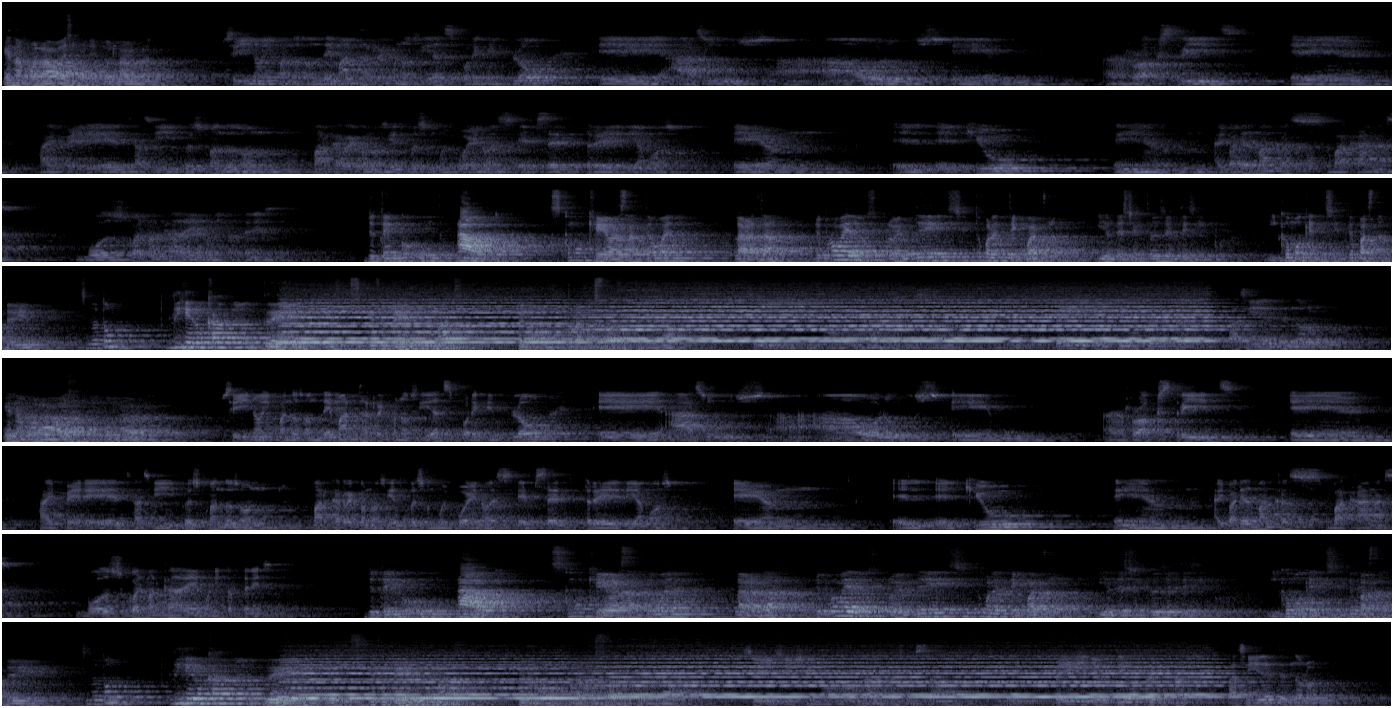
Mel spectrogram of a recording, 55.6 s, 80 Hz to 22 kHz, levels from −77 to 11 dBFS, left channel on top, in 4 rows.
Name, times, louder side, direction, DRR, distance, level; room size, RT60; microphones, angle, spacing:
voice 1, 0.0-1.5 31.4-32.7 33.3-34.7 35.1-35.6 35.9-38.4 38.7-39.9 40.5-42.0 42.5-42.9 43.3-46.3 46.9-48.4, equal, 45° left, 0 dB, 0.8 m, -34 dB
voice 2, 2.2-5.7 6.0-10.2 11.0-12.3 12.9-13.6 14.3-16.7 17.0-20.6 21.2-22.1 22.8-24.0 25.0-27.9 28.5-30.5 49.1-51.3 51.6-53.6 54.0-54.8, right 2 dB, 90° right, 2 dB, 0.9 m, -42 dB
sound 1, 44.5-53.8, left 1 dB, 80° left, 0.9 m, -28 dB
8.9 x 4.2 x 2.9 m, 2.4 s
head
